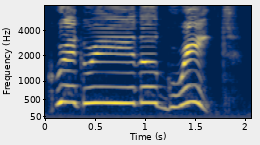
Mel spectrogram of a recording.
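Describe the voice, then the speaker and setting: A woman voicing a boastful, excitable young boy groundhog in a children's storybook, loud and gloating. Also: very high voice, slow, pitched above the performer's own voice, heavily acted. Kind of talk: children's storybook read-aloud.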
